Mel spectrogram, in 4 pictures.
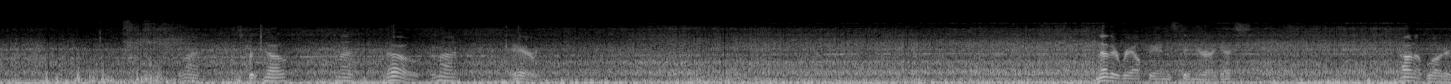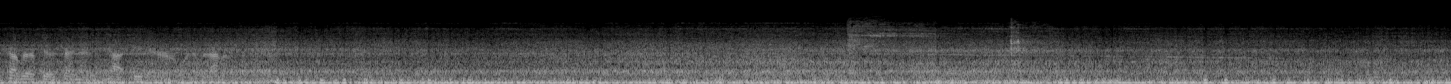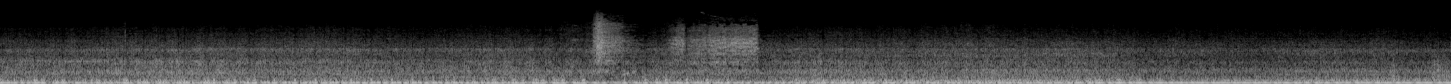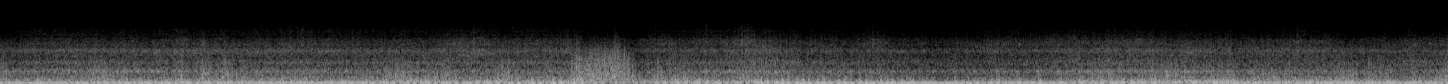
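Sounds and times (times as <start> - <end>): freight train rolling past: 0.0 - 58.0
low locomotive engine rumble: 0.0 - 58.0.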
